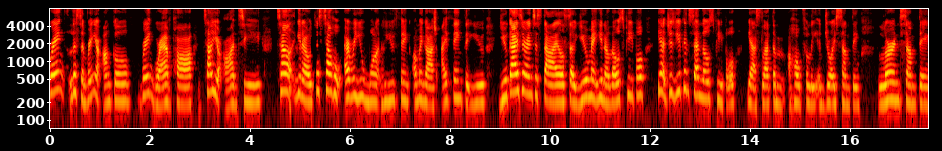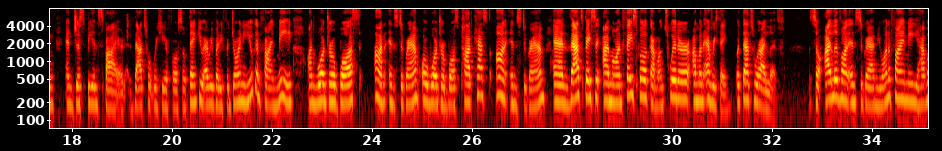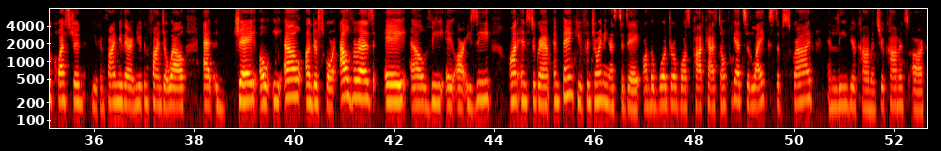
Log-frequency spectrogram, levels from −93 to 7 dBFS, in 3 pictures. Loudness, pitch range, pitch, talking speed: -30 LUFS, 185-225 Hz, 200 Hz, 190 wpm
